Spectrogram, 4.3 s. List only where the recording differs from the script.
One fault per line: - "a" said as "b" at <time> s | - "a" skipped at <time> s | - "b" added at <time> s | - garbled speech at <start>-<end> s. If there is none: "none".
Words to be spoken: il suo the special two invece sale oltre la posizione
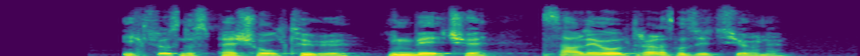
none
